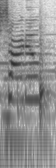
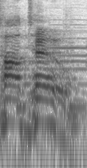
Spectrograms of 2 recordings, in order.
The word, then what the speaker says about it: Sardo: you are you Mr sardo that's sardo no Mister Accent on the D so what are you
